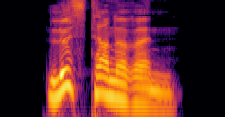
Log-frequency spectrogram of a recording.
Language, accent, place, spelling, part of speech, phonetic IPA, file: German, Germany, Berlin, lüsterneren, adjective, [ˈlʏstɐnəʁən], De-lüsterneren.ogg
- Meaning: inflection of lüstern: 1. strong genitive masculine/neuter singular comparative degree 2. weak/mixed genitive/dative all-gender singular comparative degree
